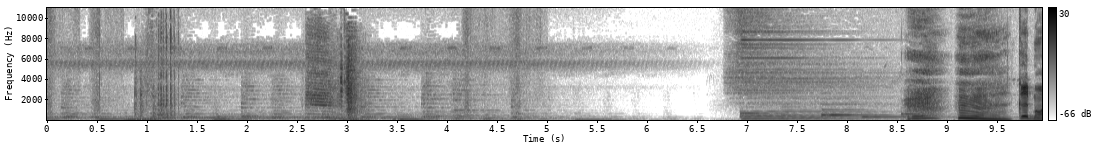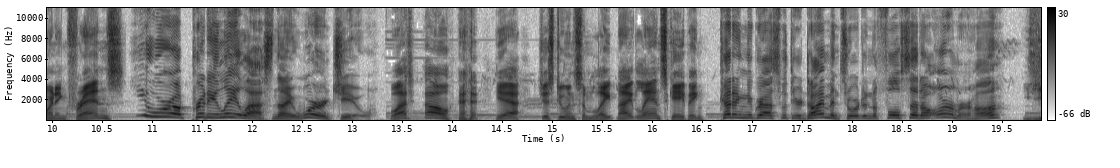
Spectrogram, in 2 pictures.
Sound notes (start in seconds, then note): 8.6 yawns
